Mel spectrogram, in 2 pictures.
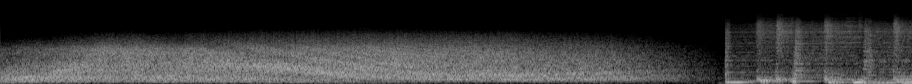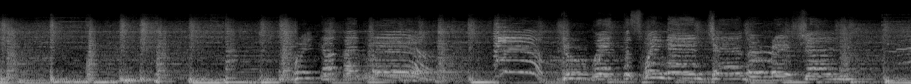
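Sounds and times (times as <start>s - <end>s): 
Boeing 707A jet airliner engines roaring: 0.0s - 6.8s
music: 7.2s - 18.2s.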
